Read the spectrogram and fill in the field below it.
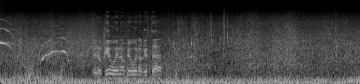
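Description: Rough sea waves breaking on a beach, making a steady, loud roar mixed with wind noise on the microphone while someone speaks briefly over it.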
